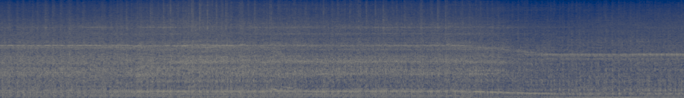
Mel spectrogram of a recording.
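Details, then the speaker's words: Polaris Ultra two-stroke after an oil change: fast, steady high idle that sags lower near the end, and it comes down when choked; owner hopes for dirty carbs rather than crank seals. The choke also needs fixing. "it does start it does run sounds good minus the high idle you can get it to come down when you choke it"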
